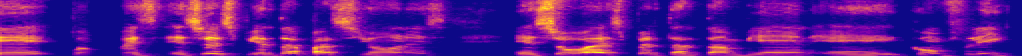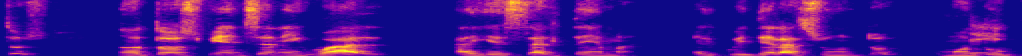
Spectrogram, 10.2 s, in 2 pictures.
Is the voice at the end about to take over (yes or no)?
no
